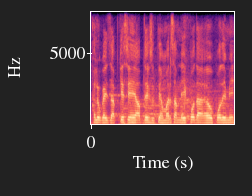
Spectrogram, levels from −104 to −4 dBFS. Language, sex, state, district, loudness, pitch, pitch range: Hindi, male, Rajasthan, Bikaner, -13 LUFS, 170 Hz, 160-170 Hz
